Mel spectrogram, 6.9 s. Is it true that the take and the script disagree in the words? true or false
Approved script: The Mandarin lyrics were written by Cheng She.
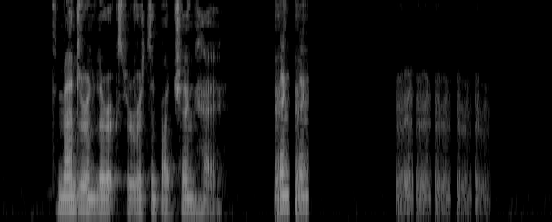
true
